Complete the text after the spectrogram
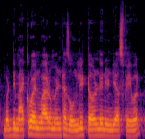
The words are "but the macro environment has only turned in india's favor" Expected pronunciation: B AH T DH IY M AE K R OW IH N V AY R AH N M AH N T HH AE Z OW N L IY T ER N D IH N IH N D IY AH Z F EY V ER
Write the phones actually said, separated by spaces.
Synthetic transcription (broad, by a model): B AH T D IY M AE K R OW IH N V AY R AH N M AH N T HH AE Z OW N L IY T ER N D IH N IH N D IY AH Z F EY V ER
